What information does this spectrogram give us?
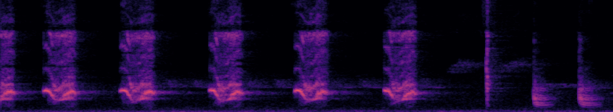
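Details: Black-winged myna in the wild, chattering 'gacor' song for luring birds. Loud squawking notes, harsh and nasal, come about twice a second, then end with a few shorter, sharper chips.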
